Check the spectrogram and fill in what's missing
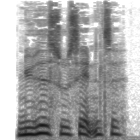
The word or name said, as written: nyhedsudsendelse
